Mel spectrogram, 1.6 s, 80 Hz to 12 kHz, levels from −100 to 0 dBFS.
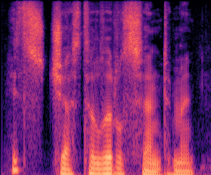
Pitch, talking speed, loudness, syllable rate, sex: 100 Hz, 190 wpm, -20 LUFS, 5.7 syllables/s, male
